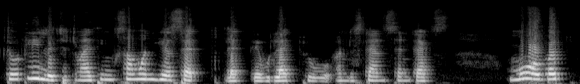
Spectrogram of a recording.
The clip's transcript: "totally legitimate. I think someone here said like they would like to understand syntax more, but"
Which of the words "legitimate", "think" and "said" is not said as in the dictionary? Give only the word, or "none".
think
